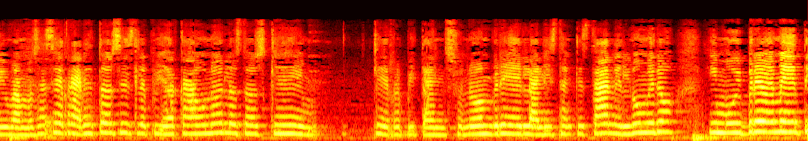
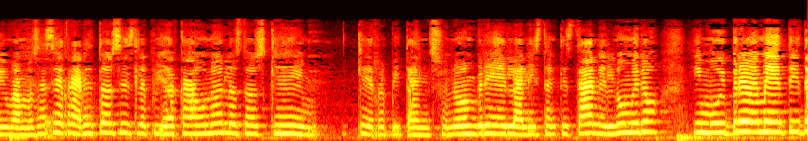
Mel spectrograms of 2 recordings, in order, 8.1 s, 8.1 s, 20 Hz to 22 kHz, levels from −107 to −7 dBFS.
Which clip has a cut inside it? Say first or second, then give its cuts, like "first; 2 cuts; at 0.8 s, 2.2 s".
second; 1 cut; at 3.5 s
